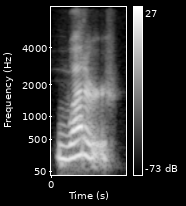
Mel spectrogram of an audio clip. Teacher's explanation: Mais vous avez entendu water. C'est sur la première syllabe qu'on accentue.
